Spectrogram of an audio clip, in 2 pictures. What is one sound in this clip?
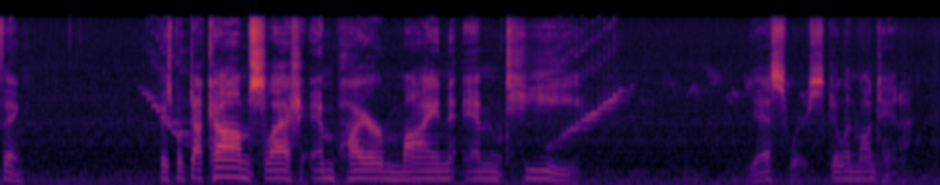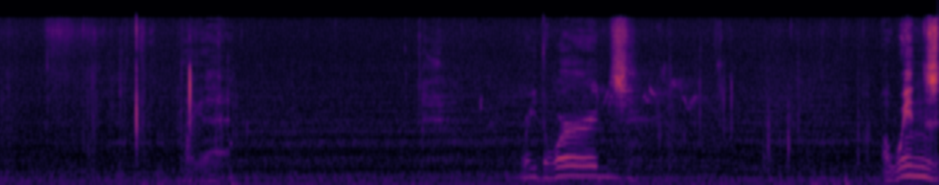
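A middle-aged man talks with animation close to the microphone, outdoors.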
